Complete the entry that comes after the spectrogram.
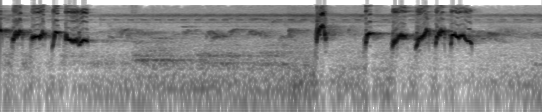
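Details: Red-whiskered bulbul used as a decoy to lure wild birds for trapping, singing two short bursts of loud, quick, warbled whistled notes swooping up and down, separated by a quiet gap with faint distant chirps.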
